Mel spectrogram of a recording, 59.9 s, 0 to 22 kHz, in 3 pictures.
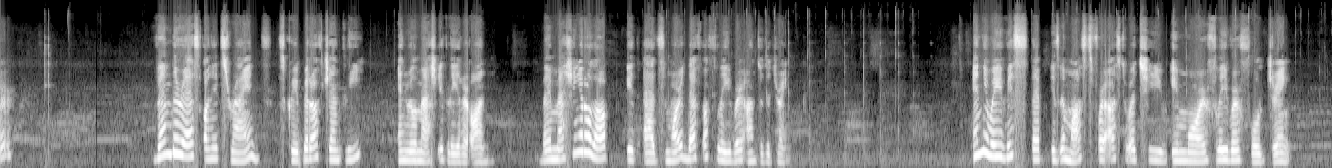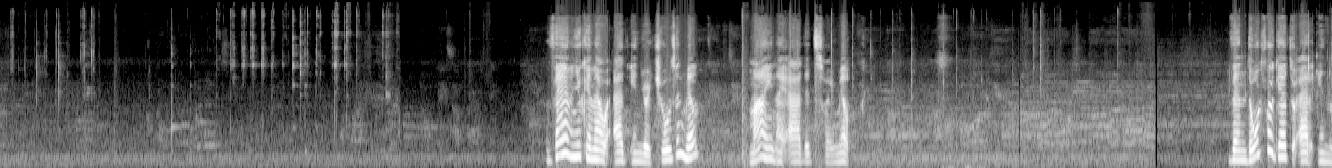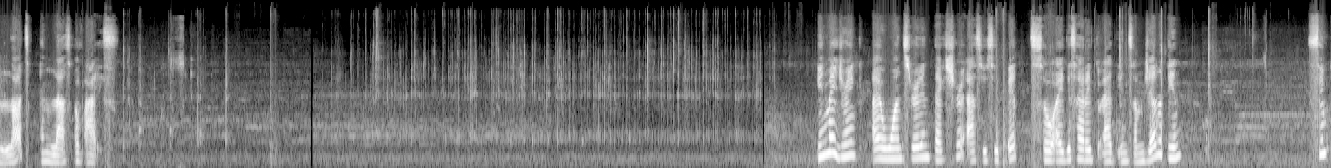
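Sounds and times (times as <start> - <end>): utensil clinking against pitcher: 10.7 - 13.8, 44.8 - 52.2, 54.7 - 59.3
ice cubes clinking into pitcher: 44.8 - 51.4.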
